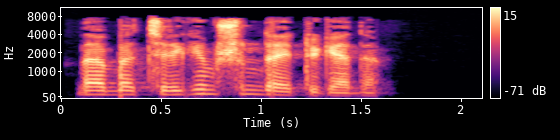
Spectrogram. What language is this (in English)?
Uzbek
